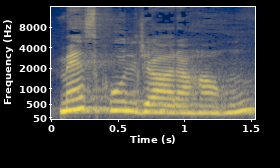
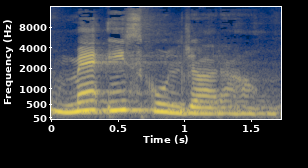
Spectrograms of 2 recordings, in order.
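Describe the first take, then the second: First: School starts directly with the s sound. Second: An added 'ee' vowel comes before school. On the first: The speaker calls it right. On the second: The speaker calls it wrong.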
